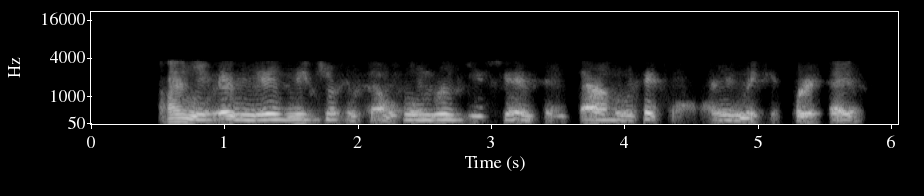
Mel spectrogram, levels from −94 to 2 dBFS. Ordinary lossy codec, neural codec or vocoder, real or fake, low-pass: none; codec, 16 kHz, 1 kbps, FreqCodec, smaller model; fake; 3.6 kHz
